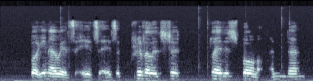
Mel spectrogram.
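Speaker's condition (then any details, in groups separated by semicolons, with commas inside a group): Cerebral palsy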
